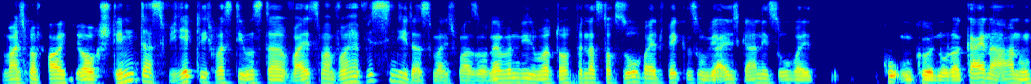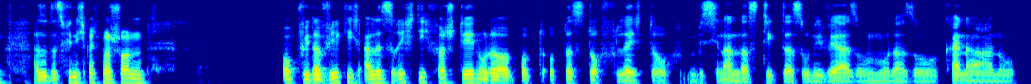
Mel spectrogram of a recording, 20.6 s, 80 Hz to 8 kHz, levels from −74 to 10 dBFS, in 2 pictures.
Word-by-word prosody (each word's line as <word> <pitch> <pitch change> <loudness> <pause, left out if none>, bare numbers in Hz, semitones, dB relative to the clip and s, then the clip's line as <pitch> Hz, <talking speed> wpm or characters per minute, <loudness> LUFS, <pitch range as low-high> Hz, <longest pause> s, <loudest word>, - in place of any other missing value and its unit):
manchmal 105 +1 +2
frage 115 +1 +4
ich - - -3
auch: 105 -1 +6
„Stimmt 170 +9 +2
das 140 -4 +1
wirklich, 130 - +1
was 115 +1 +1
die - - 0
uns 110 +1 +1
da 100 -3 +3
weiß 115 +7 +3
machen?“ 110 -4 0
Woher 140 +6 +1
wissen 165 0 0
die 130 -4 -1
das 85 - -1
manchmal 90 0 -2
so, 90 0 -1
ne, 110 +4 +3
wenn 120 0 0
die 120 - -1
überhaupt 110 0 +2
doch 115 +1 +2
wenn 120 0 -2
das 120 -1 +1
doch 120 -1 -1
so 130 +3 +1
weit 115 -1 0
weg 125 0 0
ist 105 +2 -8
und 100 -2 -2
wir 105 - +4
eigentlich 105 -1 0
gar 105 +1 -1
nicht 115 -1 -3
so 105 0 -3
weit 100 -1 +1 0.6
gucken 100 -1 +1
können, 100 -2 +5
oder 100 +1 +4
keine 120 -2 +5
Ahnung. 110 0 +1 0.2
Also, 95 +1 -1
das 100 0 -3
finde 135 -2 -2
ich - - -6
manchmal 115 -2 +1
schon 110 0 -1 1.3
ob 105 0 0
wir 110 - +3
da 105 -4 +3
wirklich 125 0 -3
alles 110 0 +1
richtig 125 +2 -5
verstehen 115 -1 -1
oder 100 -1 +3
ob 95 - -2
ob - - -5
d - - -11
ob - - -10
das - - -5
doch - - -2
vielleicht 85 0 -4
doch 80 -1 -8
'n - - -15
bisschen - - -5
anders 80 -2 -2
tickt, - - -10
das 80 -1 -2
Universum 75 -1 -3
oder 75 0 -6
so, 75 0 -9
keine 90 -3 -2
Ahnung. 80 -1 -7
105 Hz, 220 wpm, -25 LUFS, 90-115 Hz, 1.3 s, auch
